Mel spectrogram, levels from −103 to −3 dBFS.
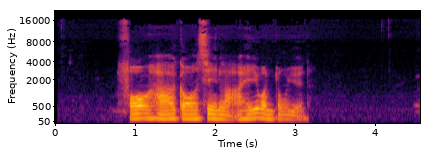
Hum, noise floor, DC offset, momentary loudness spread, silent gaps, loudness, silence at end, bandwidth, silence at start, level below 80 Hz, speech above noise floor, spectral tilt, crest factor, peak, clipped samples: none; -75 dBFS; under 0.1%; 13 LU; none; -26 LUFS; 1.4 s; 16.5 kHz; 0.8 s; -68 dBFS; 49 dB; -6 dB/octave; 20 dB; -10 dBFS; under 0.1%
